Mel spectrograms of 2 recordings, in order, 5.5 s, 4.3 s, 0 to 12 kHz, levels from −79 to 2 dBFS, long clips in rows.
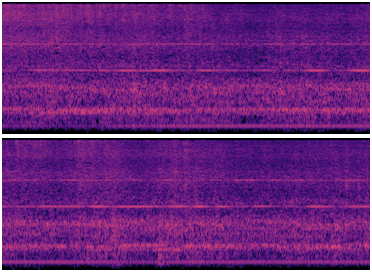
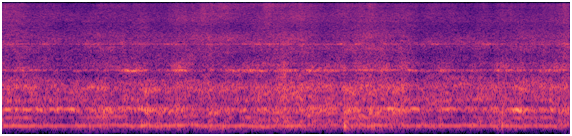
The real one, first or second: first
